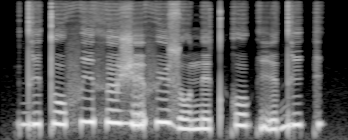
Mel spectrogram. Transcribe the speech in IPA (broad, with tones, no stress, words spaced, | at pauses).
d̪i˥t̪o˥ fi˥θø˥ ʒḛ˥fy˥zo˩ne˩t ko˥kḭ˩e̯ d̪i˥k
